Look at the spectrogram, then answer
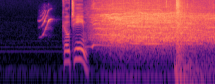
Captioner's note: roaring applause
